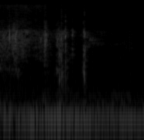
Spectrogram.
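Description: Short crackling clicks of hands handling a snare cord, three or four of them in the first second and a half, over a faint steady low hum.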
